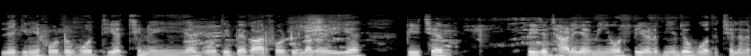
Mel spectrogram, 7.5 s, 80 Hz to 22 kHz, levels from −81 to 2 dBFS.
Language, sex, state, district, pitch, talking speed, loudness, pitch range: Hindi, male, Uttar Pradesh, Muzaffarnagar, 125 Hz, 230 wpm, -16 LUFS, 120-130 Hz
